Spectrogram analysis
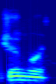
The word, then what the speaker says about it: turmeric: I do turmeric daily as well, Alex. Good to know. I was pronouncing it turmeric, not turmeric.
